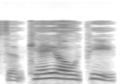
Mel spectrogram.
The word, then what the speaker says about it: syncope: is referred to as Syncopy or in non-medical quarters fainting Syncopy accounts for one in every 30 visits to an emergency room it is pronounced Sy Koop Syncopy is due to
